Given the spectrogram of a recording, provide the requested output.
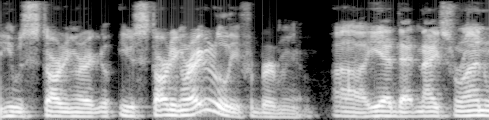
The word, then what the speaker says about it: Birmingham: It's actually Birmingham, but Birmingham. Did I say Birmingham? – It happens. – I can't even say it right now, but you know what I meant to say. – You have to say it in the British pronunciation.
